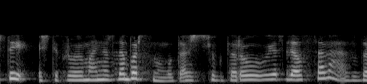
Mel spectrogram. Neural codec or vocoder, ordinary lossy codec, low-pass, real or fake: autoencoder, 48 kHz, 32 numbers a frame, DAC-VAE, trained on Japanese speech; AAC, 16 kbps; 7.2 kHz; fake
